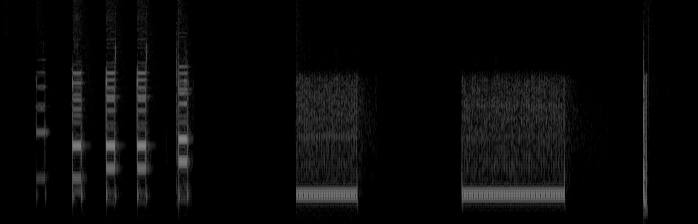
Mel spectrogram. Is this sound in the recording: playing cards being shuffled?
no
